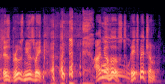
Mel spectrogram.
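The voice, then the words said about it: 1960s British newsreel announcer voice. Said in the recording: “And a little British accent. ... that was kind of my 1960s movie tone. ... cine tone voiceover guy.”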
